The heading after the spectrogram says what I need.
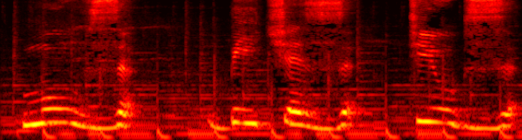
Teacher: s also makes the z sound in all words that end with e s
